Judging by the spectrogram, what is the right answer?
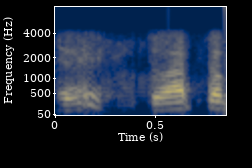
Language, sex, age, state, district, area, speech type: Hindi, male, 45-60, Uttar Pradesh, Jaunpur, rural, conversation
